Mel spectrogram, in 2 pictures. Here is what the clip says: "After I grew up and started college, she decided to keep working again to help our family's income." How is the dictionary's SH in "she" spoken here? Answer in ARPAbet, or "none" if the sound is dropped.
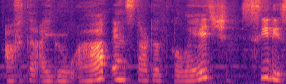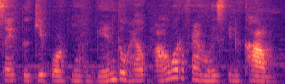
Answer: S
